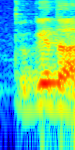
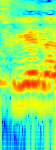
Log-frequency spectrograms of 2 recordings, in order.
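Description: First: "together" with a hard unaspirated t, like "dugeder"; wrong-way demo of "together", no puff on the t; mispronounced together. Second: "together" with a clear puff of air on the t; crisp aspirated t opening "together"; correct together. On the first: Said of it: "together 아닙니다". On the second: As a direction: model "together" as "tuh-GE-ther", airy t. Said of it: "together입니다". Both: Shown as a demonstration.

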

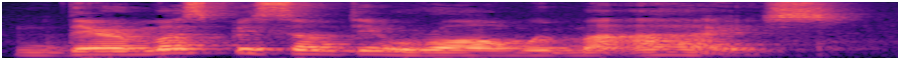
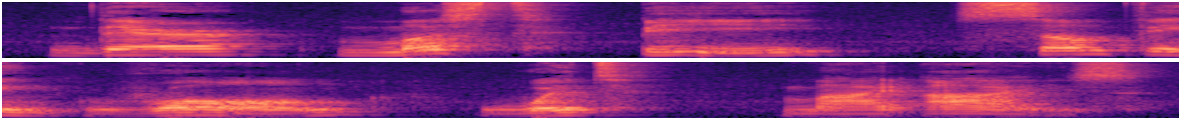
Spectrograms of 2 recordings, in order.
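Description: First: Said in the usual way. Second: Very slow, each word set apart. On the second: Shown as a demonstration. Teacher modelling today's sentence for learners, slowly word by word. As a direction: pause between words as a pronunciation model.

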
